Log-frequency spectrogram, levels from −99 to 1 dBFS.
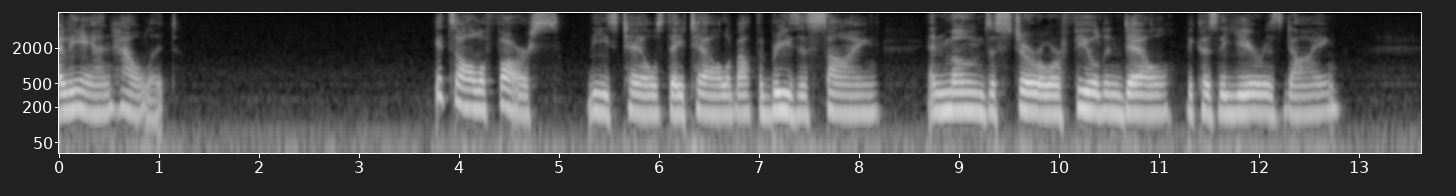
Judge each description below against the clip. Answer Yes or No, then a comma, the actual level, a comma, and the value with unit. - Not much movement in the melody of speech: Yes, narrow, 1.8 semitones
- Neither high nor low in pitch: Yes, medium, 165 Hz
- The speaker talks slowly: Yes, slow, 115 wpm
